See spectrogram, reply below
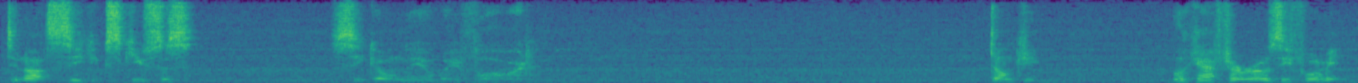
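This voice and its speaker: A man voicing a gentle old pastor on his deathbed in a fantasy game fan dub, speaking slowly and solemnly in halting phrases. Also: medium pitch, very noisy, lightly acted. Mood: tender, fading.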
